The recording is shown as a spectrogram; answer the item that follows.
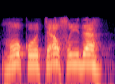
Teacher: ولاحظوا القاف الساكنة تقلقل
